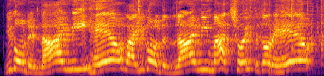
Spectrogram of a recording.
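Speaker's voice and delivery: mock-outraged at being denied hell; incredulous outburst. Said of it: "Imagine me like".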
